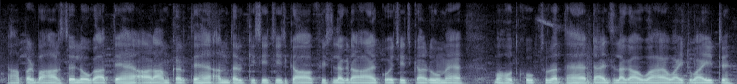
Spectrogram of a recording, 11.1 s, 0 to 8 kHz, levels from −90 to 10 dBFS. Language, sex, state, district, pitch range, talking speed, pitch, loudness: Hindi, male, Bihar, Araria, 95-100 Hz, 185 wpm, 95 Hz, -16 LUFS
